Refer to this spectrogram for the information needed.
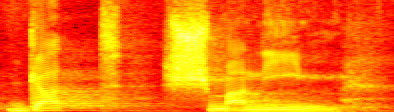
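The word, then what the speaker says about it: Gat Shmanim (גת שמנים): Auf Hebräisch würde man schreiben Gat Shmanim. Auf Griechisch gibt es kein Sch und darum nimmt man das S.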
